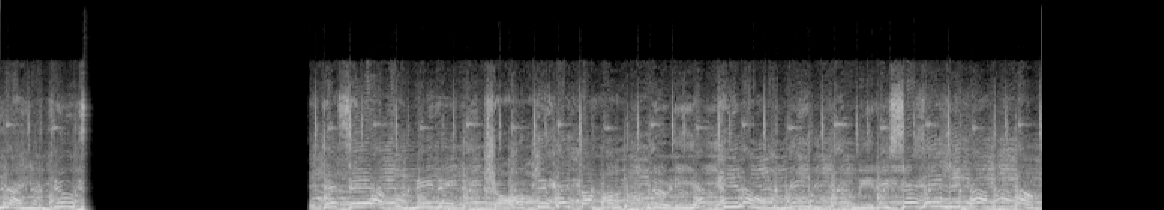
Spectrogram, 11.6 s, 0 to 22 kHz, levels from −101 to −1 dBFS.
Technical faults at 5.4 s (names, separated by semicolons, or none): none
